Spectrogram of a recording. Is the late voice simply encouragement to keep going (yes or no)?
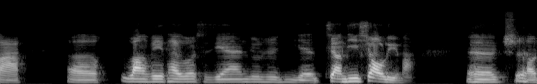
yes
